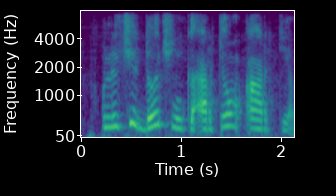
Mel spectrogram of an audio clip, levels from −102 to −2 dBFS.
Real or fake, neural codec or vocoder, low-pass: fake; codec, 24 kHz, 3 kbps, HILCodec; 7.2 kHz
